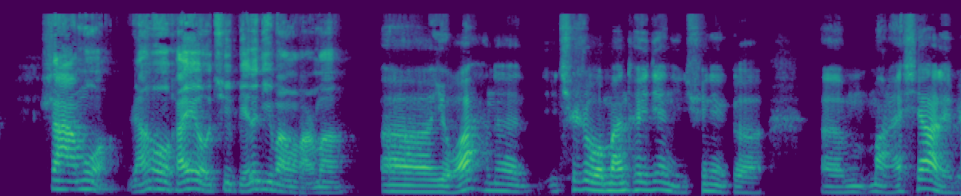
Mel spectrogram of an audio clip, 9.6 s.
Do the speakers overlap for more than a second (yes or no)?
no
